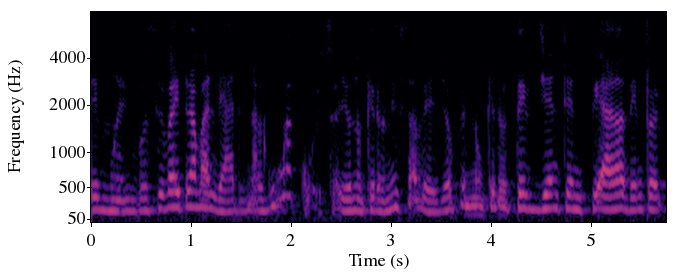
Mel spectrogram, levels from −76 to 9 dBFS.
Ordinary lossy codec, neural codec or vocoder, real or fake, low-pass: Opus, 32 kbps; codec, 24 kHz, 6 kbps, HILCodec; fake; 7.2 kHz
